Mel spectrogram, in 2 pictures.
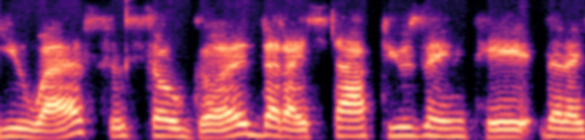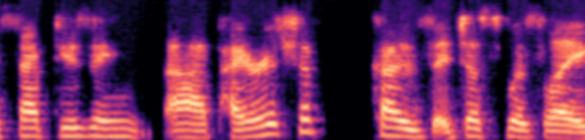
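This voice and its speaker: A woman's fairly low-pitched voice with an American accent at a moderate pace. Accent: strong regional accent, presumably Minnesotan. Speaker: author selling books direct. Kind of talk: casual chat. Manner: halting.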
